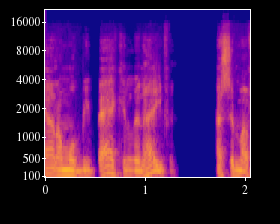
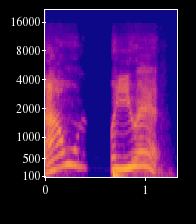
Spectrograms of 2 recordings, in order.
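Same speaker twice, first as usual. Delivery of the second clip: high-pitched screamed words. Retelling a phone call with a special agent, imitating someone screaming. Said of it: "and he's just screaming".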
